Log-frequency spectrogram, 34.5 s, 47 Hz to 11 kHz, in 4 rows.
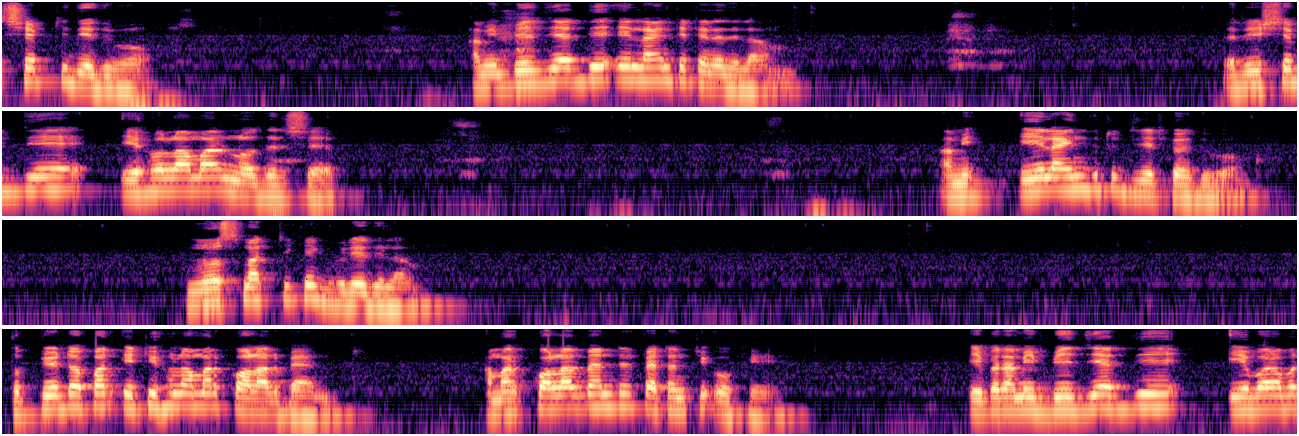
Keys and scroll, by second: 13.3 Return, 24.8 Home, 24.9 Return, 31.3 Delete.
